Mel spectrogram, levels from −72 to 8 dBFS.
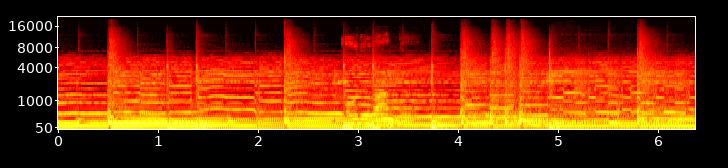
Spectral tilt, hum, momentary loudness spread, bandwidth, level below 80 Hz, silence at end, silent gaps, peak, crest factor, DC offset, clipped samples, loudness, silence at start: -5.5 dB/octave; none; 3 LU; 17.5 kHz; -20 dBFS; 0 s; none; 0 dBFS; 12 dB; under 0.1%; under 0.1%; -13 LUFS; 0 s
